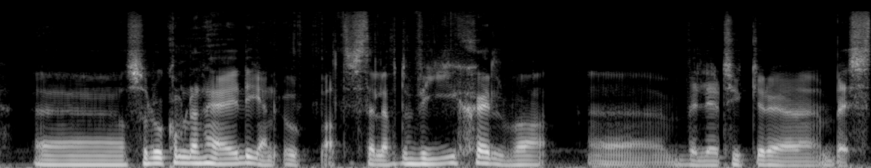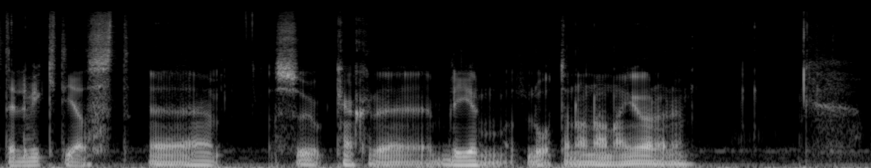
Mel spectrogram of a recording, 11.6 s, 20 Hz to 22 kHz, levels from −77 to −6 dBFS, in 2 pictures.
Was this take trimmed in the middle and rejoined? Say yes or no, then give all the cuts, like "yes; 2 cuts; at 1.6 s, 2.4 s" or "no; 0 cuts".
yes; 2 cuts; at 4.8 s, 9.0 s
